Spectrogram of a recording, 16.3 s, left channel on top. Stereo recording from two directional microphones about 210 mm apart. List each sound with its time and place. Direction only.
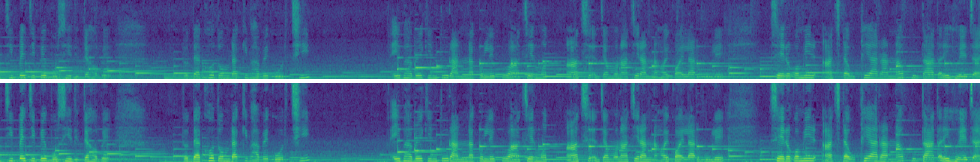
0.1 s a woman's voice: 30° right (ahead or behind)
3.1 s a woman's voice: 30° right (ahead or behind)
6.5 s a woman's voice: 25° right (ahead or behind)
